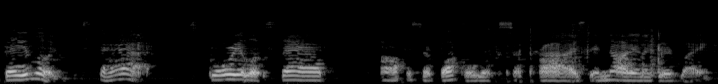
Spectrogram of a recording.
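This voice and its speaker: A woman reading a children's picture book aloud expressively, pausing to put questions and asides to her young listeners. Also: mid-range voice, little pitch movement, vocal fry, dark tone, breathy edge, muffled recording. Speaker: read-aloud storyteller.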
